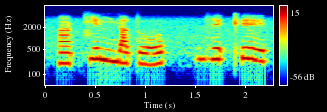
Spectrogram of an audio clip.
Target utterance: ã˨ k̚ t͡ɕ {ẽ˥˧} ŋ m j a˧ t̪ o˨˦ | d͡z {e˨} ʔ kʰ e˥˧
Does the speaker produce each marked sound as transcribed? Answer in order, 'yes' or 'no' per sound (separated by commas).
no, no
